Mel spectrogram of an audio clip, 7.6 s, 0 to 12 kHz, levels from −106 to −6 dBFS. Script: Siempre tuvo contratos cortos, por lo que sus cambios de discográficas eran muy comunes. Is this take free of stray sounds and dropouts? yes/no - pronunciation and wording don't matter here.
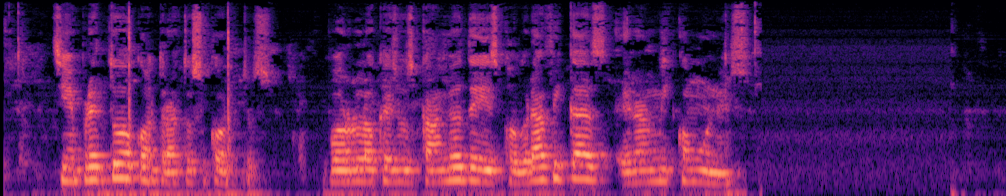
yes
